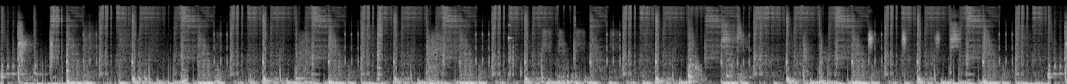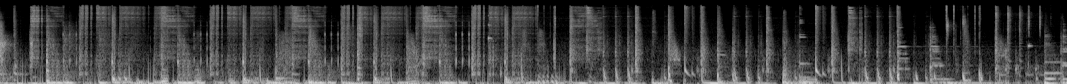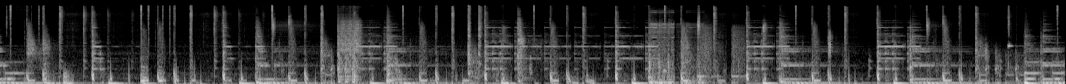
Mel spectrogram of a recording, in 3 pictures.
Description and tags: This loop has been created using the program Live included Ableton 5and krypt electronic sequencer drums plug in in the packet of reaktorelectronic instrument 2 xt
